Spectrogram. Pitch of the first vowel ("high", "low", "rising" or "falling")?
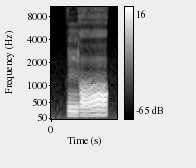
rising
